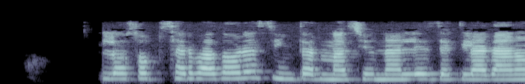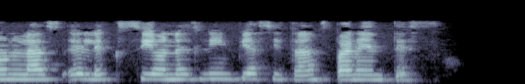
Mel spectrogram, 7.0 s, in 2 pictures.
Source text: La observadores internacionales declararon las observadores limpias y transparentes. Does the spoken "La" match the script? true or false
false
